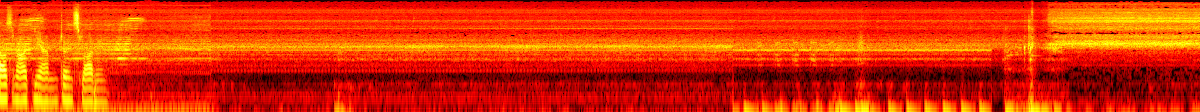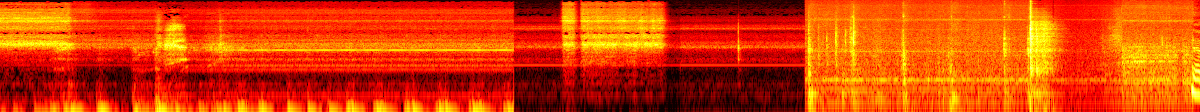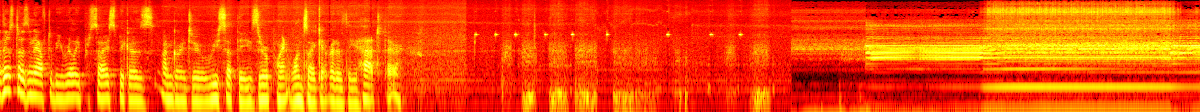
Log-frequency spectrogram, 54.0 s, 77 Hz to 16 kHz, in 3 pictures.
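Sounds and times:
mill spindle and cutting tones: 0.0s - 25.7s, 30.1s - 36.0s, 38.4s - 54.0s
pulsing low rumble: 11.0s - 14.9s, 18.9s - 25.7s.

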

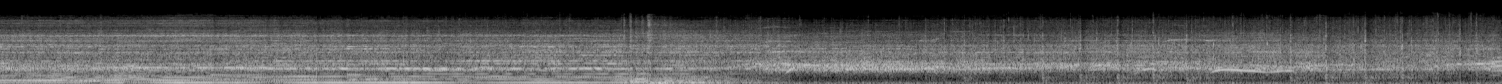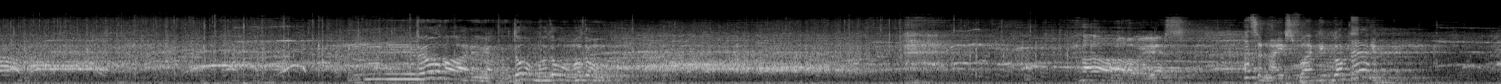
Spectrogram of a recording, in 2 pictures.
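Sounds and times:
crowd cheering and applauding: 0.0s - 30.0s
shrill whistles: 9.1s - 12.9s, 17.1s - 18.8s, 23.7s - 25.8s, 29.0s - 30.0s.

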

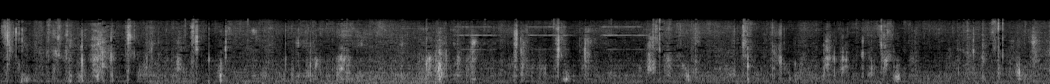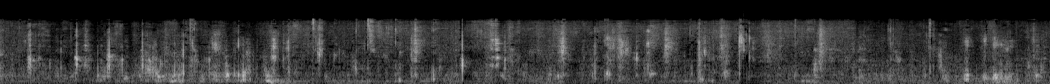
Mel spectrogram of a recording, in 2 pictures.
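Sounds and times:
chewing and lip smacks: 0.0s - 21.0s.

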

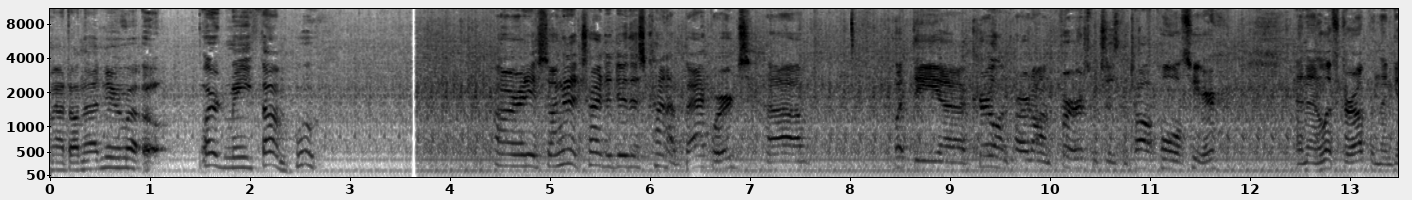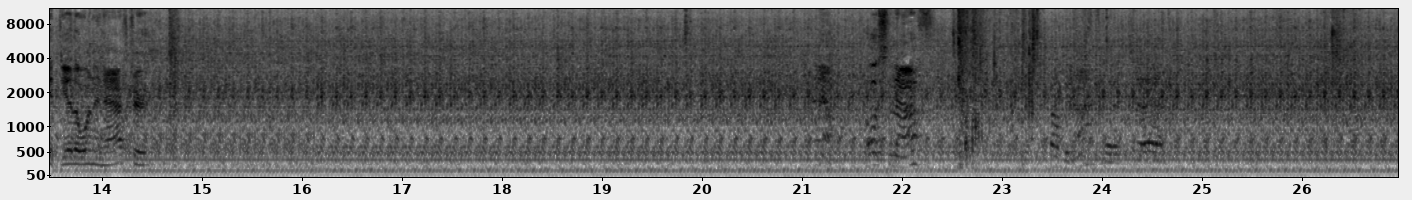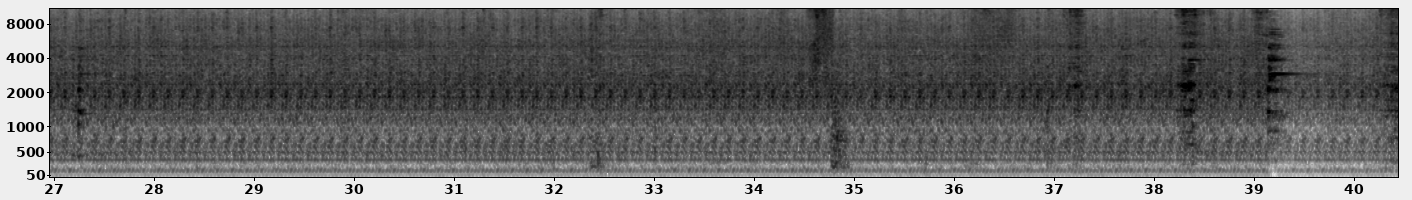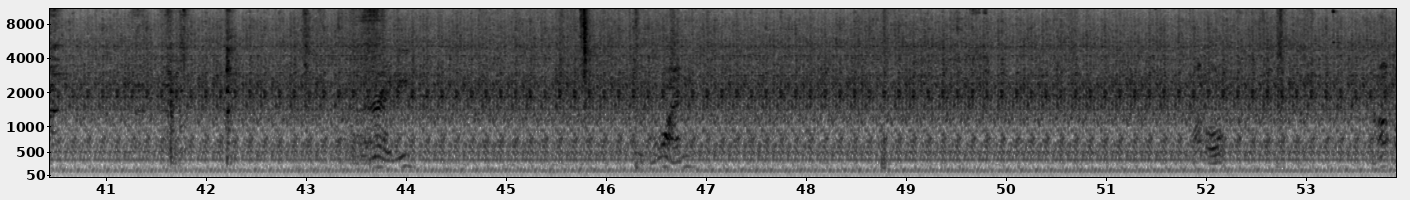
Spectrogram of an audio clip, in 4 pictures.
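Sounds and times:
diesel engine idling: 0.0s - 53.9s
sharp metal clanks: 38.2s - 39.6s.

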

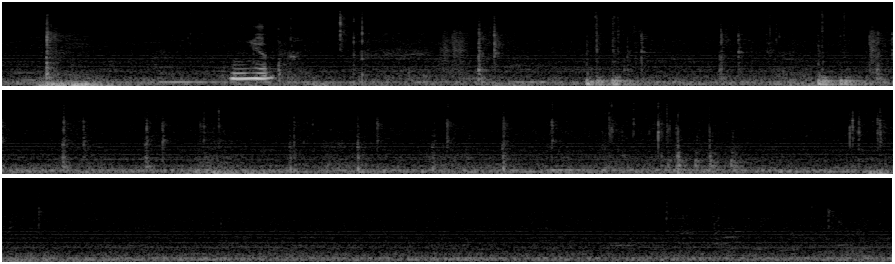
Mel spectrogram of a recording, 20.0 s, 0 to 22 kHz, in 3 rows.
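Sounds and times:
faint room hum: 0.0s - 20.0s.

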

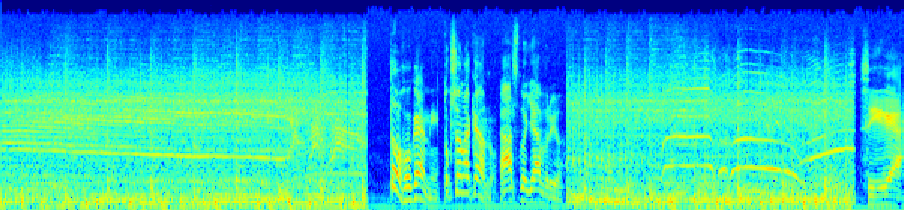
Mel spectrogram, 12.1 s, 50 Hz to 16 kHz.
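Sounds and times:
rock music: 0.0s - 4.9s, 7.5s - 11.4s.

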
